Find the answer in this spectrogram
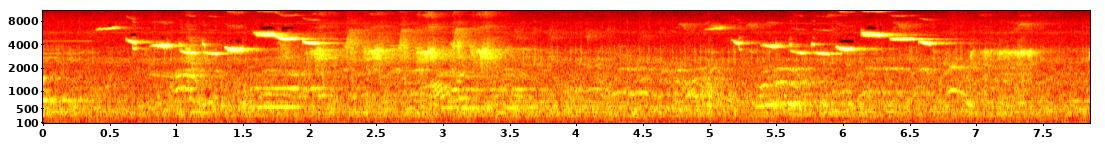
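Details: Tickell's blue flycatcher (Cyornis tickelliae) recorded at Nandi Hills, Bangalore, singing two bursts of high, thin, tinkling notes that trill up and down, with a pause between phrases over soft background hiss.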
